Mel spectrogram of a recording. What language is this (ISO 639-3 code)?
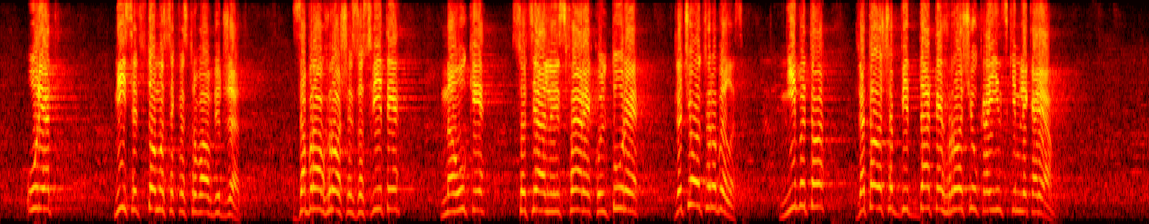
ukr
